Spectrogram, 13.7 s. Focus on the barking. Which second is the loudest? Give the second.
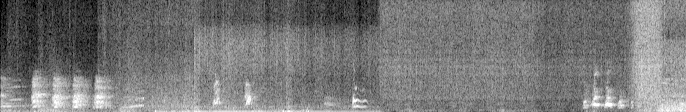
12 s.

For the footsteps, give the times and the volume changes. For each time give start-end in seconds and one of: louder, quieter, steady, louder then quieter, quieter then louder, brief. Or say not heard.
not heard.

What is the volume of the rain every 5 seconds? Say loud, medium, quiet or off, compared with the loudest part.
medium, medium, loud.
